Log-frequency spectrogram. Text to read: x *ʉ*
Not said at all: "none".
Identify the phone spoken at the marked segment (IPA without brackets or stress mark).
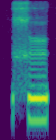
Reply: ʉ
